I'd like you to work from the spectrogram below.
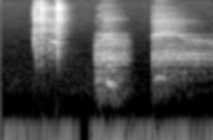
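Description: Camera shutter clicks: a few brief, crisp mechanical bursts separated by short gaps, each ending with a softer whirring tail.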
